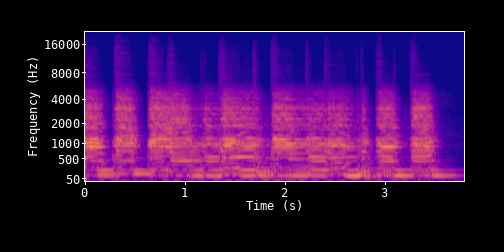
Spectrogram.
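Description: Electric guitar played through a germanium Big Muff distortion pedal, loud saturated chords struck in a rhythmic riff with brief chopped gaps, ringing out at the end.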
